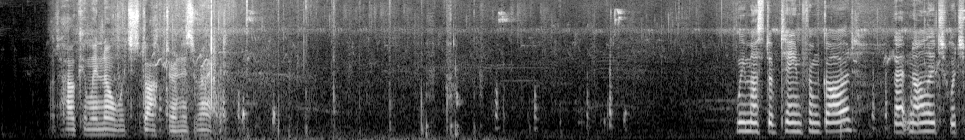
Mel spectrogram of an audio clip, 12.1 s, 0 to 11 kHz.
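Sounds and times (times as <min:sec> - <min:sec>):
hens clucking: 0:01.5 - 0:08.0, 0:10.3 - 0:12.0.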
